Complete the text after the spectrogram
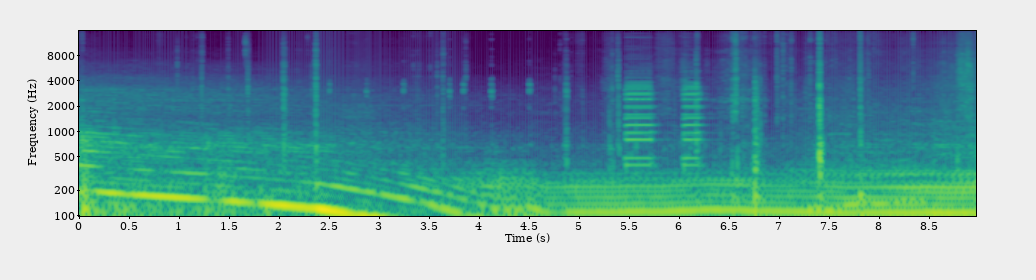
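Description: A car engine winds down from a high rev and then idles steadily.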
